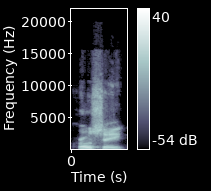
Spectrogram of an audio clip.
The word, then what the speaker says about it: Crochet: Like you just mentioned, Crochet, that's how you pronounce his name.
